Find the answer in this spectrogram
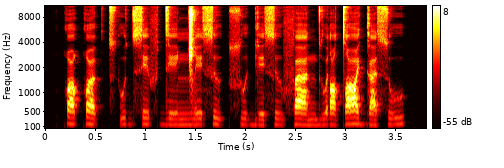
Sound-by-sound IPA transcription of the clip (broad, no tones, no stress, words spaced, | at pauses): qʷeqʷɯʔ t͡sʼudsefde ŋ͡ǁesɯʔ sʷeɡesɯfa nduɾɯtˤuj ɡasu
